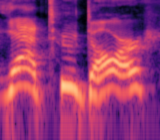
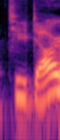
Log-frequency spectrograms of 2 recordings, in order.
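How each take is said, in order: First: "too dark" loud, high and drawn out; loud, slow mock confirmation of "too dark"; emphatic agreement. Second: "dark" lifted as a question; retold checking question, rising on "dark". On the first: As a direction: stretch "too dark" out in a raised voice. Friend's emphatic answer, acted out. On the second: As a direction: ask "Too dark?" with a rise on "dark". Retold sheepish question to his friend.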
